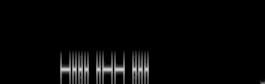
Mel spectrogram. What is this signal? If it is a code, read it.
Morse code, heard as a keyed tone, about 40 wpm, 700 Hz. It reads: BWS
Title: Three Challenging Letter-Number Combinations 40wpm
